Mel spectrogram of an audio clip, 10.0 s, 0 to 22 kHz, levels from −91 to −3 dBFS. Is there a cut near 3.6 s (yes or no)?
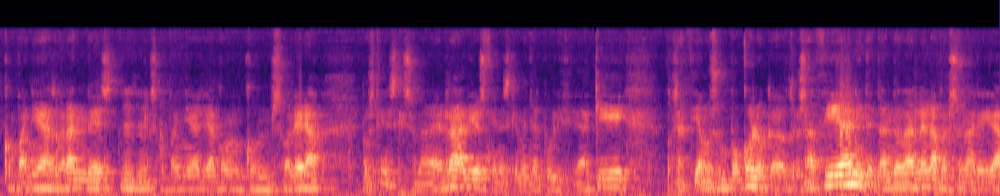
yes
